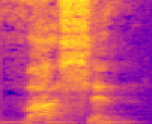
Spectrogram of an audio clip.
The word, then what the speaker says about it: waschen: To wash is waschen. In German, W is pronounced like V. So it will not be washing, it will be waschen.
